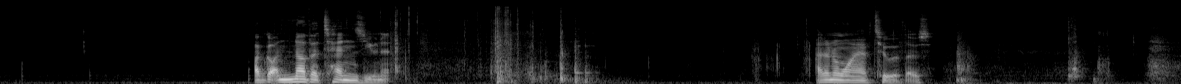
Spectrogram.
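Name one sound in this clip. Items clatter softly as a young man rummages in a drawer.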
